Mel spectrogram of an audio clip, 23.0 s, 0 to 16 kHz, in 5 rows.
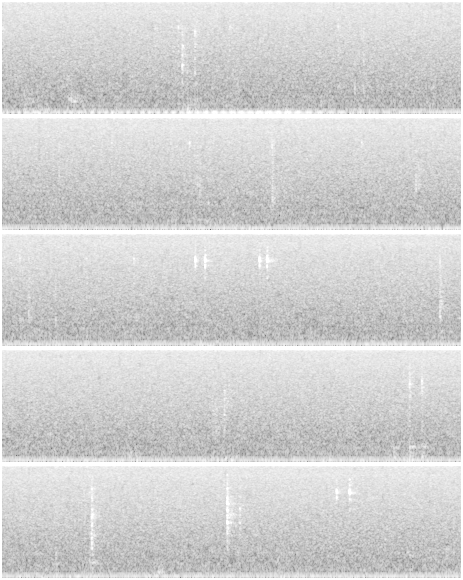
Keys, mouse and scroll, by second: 0.0 F3, 1.5 middle click, 2.4 scroll up 3, 2.8 middle click, 3.5-5.1 scroll up 12, 5.1 middle click, 5.9 scroll down 6, 6.3-8.4 middle drag, 8.4-8.8 scroll down 3, 8.8 shift+middle click, 9.7 scroll up 1, 10.1 middle click, 11.1 click, 11.7 shift+click, 13.6-14.7 scroll down 7, 15.9 3, 18.8 ctrl+z, 19.3-20.6 scroll up 3, 21.9 F3, 22.4-22.9 scroll down 16.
